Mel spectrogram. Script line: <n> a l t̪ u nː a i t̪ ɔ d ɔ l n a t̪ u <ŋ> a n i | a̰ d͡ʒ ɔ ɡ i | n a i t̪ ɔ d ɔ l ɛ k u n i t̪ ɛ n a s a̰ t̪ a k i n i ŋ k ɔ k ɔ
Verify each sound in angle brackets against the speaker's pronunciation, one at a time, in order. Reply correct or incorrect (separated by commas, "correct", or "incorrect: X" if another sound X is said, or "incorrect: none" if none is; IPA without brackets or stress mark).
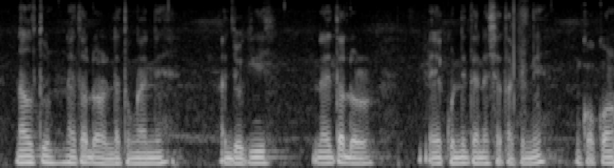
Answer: correct, correct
